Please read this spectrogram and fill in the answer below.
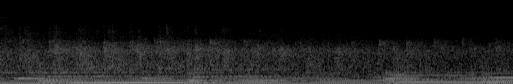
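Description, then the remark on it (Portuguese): A crowd claps steadily for several seconds as praise to the Lord Jesus, a dense, continuous wash of applause over sustained keyboard chords that shift partway through, with no one speaking. “Se você crê nisso, dá uma salva de palmas ao Senhor Jesus.”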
